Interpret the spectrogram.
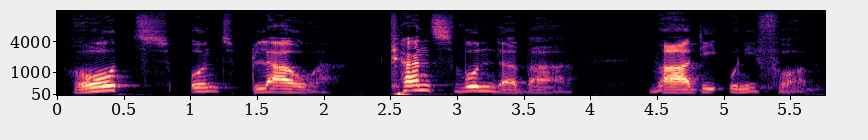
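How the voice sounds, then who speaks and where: A man reads a fairy tale in a bright, fairly high voice. His delivery is theatrical and very lively in pitch, with each phrase carefully set out for the listener. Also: gravelly. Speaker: storyteller. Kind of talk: expressive fairy-tale reading.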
